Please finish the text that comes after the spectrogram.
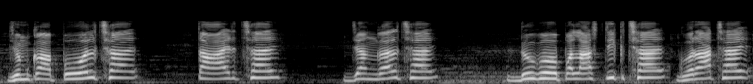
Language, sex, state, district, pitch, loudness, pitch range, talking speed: Maithili, female, Bihar, Begusarai, 275 Hz, -13 LUFS, 255-310 Hz, 95 wpm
